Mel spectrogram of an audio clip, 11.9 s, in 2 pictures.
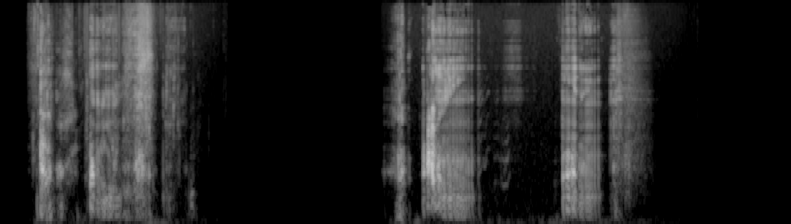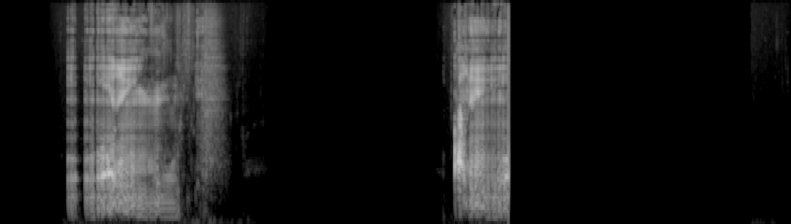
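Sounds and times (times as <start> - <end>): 
French Bulldog snarling with a rough tonal growl: 0.3 - 1.5, 2.9 - 4.8, 6.4 - 7.6, 9.3 - 9.8.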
